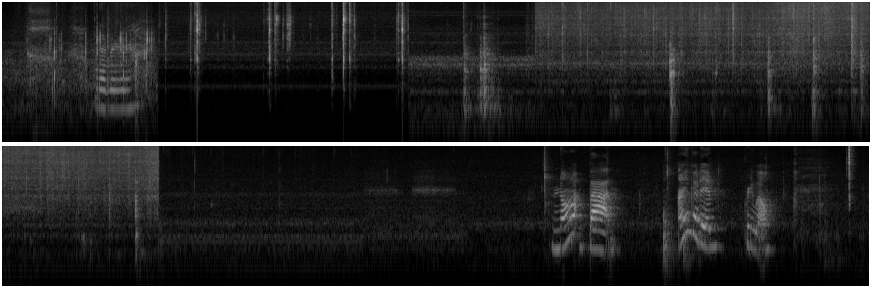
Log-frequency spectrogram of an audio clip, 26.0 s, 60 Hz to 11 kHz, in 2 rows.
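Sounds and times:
vegetables sizzling in frying pan: 6.1s - 15.4s.

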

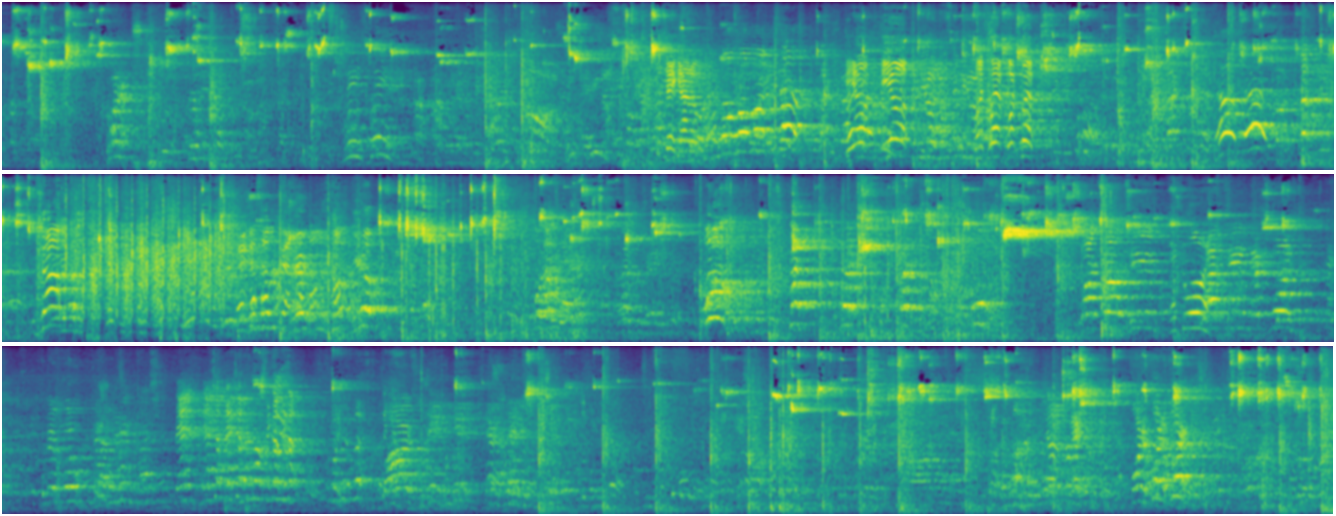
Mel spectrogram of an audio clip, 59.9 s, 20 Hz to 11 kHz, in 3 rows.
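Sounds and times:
people talking and shouting: 0.0s - 59.9s
basketball bouncing on wooden floor: 16.7s - 18.5s, 31.5s - 34.5s.

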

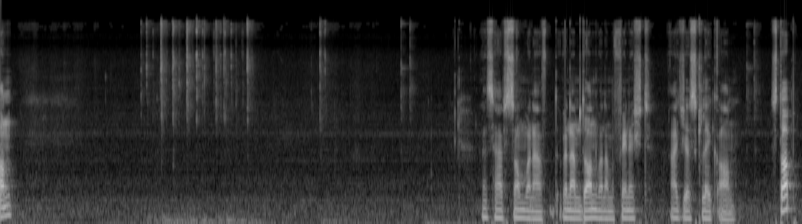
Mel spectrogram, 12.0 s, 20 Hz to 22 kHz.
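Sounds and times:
typing on computer keyboard: 2.1s - 3.8s, 4.8s - 5.0s.

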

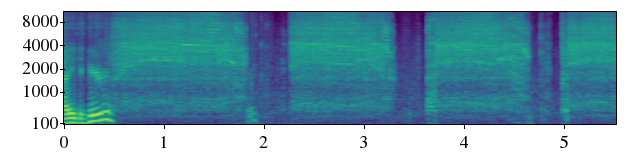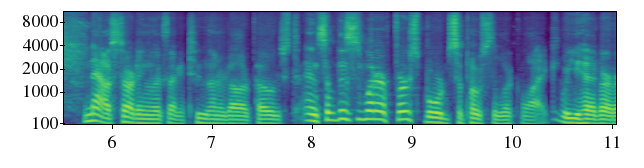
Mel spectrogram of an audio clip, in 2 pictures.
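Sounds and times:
miter saw cutting wood: 0.4s - 6.0s.

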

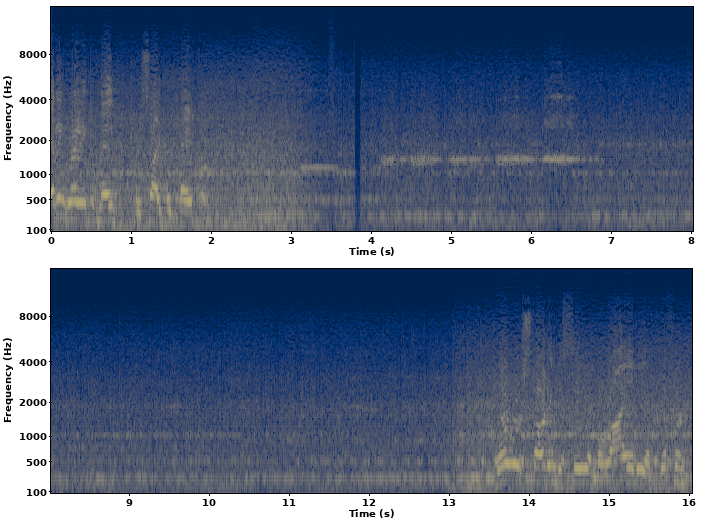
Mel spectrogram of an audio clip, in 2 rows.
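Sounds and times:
high machine whine: 0.0s - 16.0s
industrial machinery hum: 0.0s - 16.0s.

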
